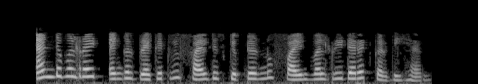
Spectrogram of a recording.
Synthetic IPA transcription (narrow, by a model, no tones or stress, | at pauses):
ɛ̃ɳɖəbəlɾaɪʈ̚ɛ̃ŋɡəlbɾɛːkɪʈʋifaɪlɖɪskɾɪp̚ʈəɾnũfaɪlɖʋaɪlɾiːɖaɪɾɛk̚ʈ̚kɐɾd̪iːɦɛ̃ː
